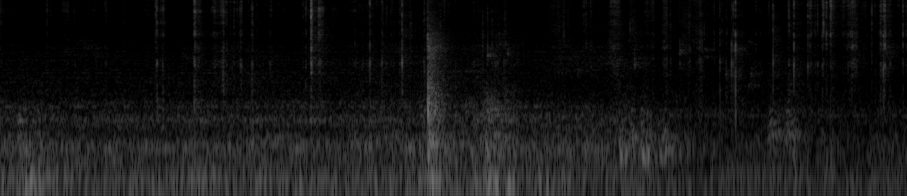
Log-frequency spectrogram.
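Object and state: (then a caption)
Compressed powder bath bomb. Several long nails scratch and flick at a solid, white-pink chunk of compressed powder bath bomb. The result is a steady, soft, gritty scraping with bright crumbly crackles and a few sharper clicks over a quiet low rumble.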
